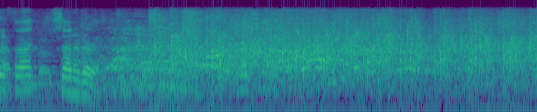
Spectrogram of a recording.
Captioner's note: laughter, applause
